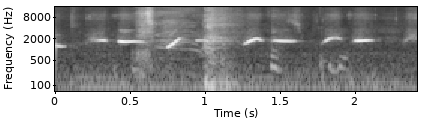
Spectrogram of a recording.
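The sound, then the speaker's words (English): A person whistles a string of short, bright chirps and trills in quick, uneven bursts, imitating birdsong, clear, with faint background noise and a soft thump partway through. “Are you able to whistle? This one, sure, yeah. This give us some bird chirping.”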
